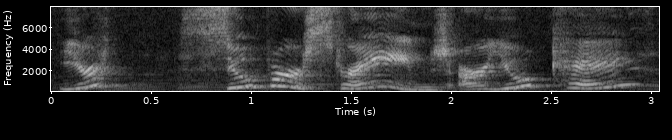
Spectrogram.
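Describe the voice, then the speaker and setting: A woman plays a chatty young princess, perky and a little puzzled, in a kids' parody. Her voice is very high and animated. Music plays behind her. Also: takes it slowly, exaggerated voice. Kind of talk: campy children's parody sketch acting.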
